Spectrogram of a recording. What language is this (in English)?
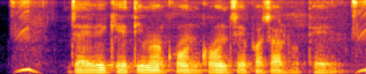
Chhattisgarhi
